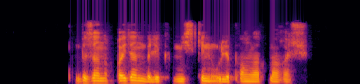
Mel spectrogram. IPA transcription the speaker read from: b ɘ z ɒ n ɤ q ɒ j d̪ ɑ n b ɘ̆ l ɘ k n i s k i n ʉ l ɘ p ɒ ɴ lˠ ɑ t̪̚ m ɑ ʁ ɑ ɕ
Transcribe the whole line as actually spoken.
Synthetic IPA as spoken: b ɘ z ɒ n ɤ q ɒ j d̪ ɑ n b ɘ̆ l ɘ k m i s k i n ʉ l ɘ p ɒ ɴ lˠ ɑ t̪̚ m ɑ ʁ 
